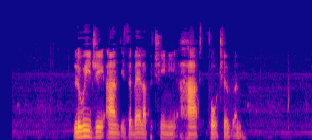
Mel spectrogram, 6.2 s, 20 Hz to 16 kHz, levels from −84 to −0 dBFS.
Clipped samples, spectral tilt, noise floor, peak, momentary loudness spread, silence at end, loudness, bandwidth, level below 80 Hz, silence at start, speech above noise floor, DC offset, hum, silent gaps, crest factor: under 0.1%; -5.5 dB/octave; -59 dBFS; 0 dBFS; 15 LU; 1.4 s; -23 LUFS; 8.4 kHz; -64 dBFS; 1.45 s; 37 dB; under 0.1%; none; none; 24 dB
